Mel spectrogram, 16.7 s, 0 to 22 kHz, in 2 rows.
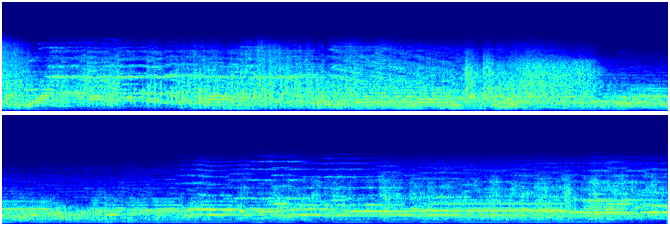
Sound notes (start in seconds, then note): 0.1 dramatic music; 5.8 loud splash; 8.7 ominous music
